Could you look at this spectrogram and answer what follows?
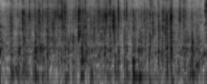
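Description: Parcel packaging crinkled and crumpled by hand while unboxing tech products, irregular crackling bursts and rustles close up, with no voices.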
